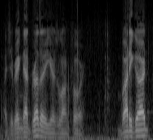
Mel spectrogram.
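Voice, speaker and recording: A man's voice: low voice, a little fast, a bit bright, slight background noise, rough recording. An actor playing a surly, defensive man, curt and defiant, in an old-time radio drama. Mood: defiant, irritated.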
